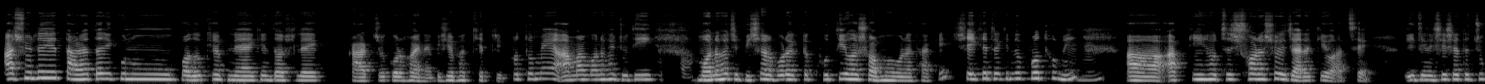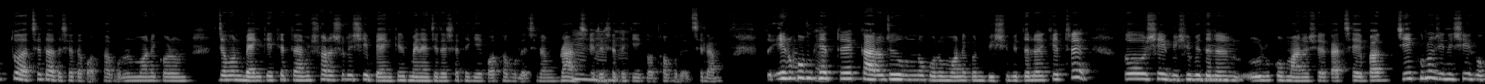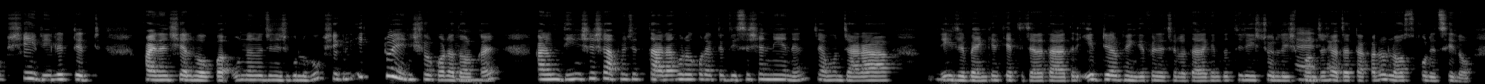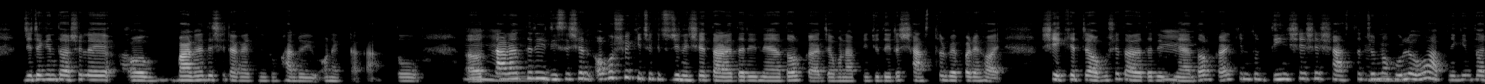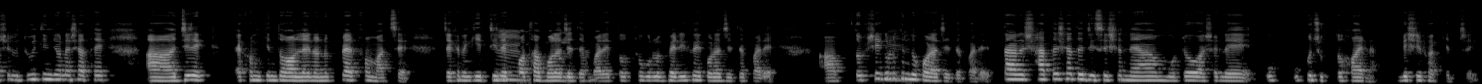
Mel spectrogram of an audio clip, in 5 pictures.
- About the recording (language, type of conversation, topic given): Bengali, podcast, অনলাইনে কোনো খবর দেখলে আপনি কীভাবে সেটির সত্যতা যাচাই করেন?
- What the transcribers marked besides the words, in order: other background noise; tapping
